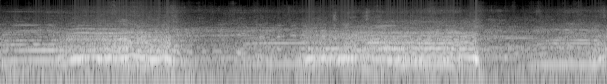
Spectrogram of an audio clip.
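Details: Enraged cattle coming down off a truck in Indonesia: two long, wavering moos of roughly one to two seconds each, with a steady low drone, music and voices in the background.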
